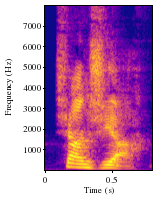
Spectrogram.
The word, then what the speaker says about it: Tianjia: Say you're traveling along, you could meet a merchant from far off Tianjia? – Tianjia, I think it is. Tianjia, it's kind of the Chinese pronunciation.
